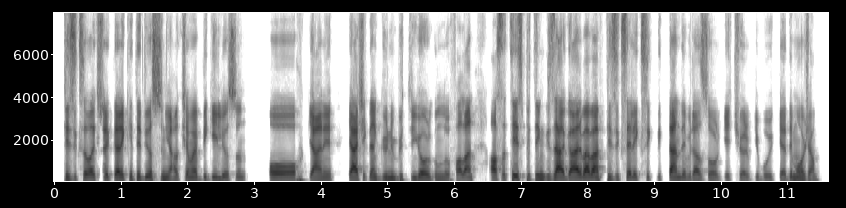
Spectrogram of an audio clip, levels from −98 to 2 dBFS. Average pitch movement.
Yes: average, 5.0 semitones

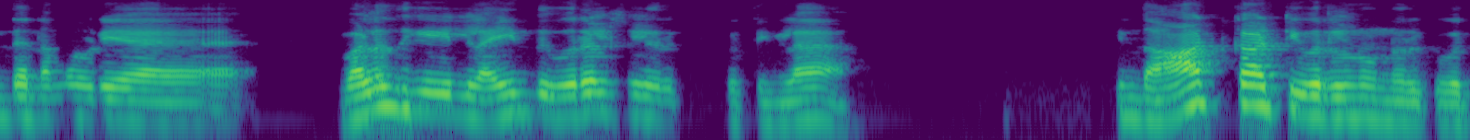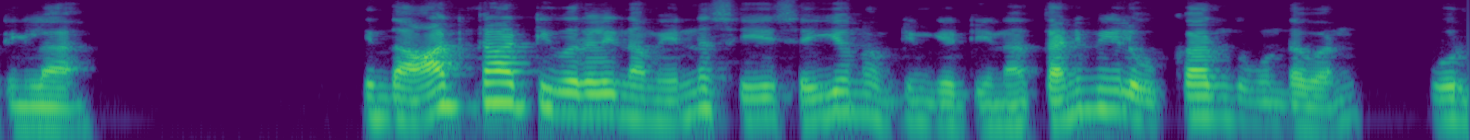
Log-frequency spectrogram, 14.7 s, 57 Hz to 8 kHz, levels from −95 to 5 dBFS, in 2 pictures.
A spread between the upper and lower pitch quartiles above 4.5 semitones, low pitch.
Yes: average, 4.9 semitones; low, 130 Hz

